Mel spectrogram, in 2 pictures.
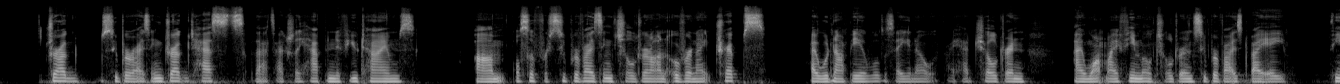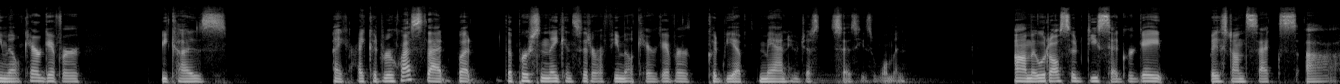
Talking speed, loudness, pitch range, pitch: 165 wpm, -24 LUFS, 130-140 Hz, 135 Hz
